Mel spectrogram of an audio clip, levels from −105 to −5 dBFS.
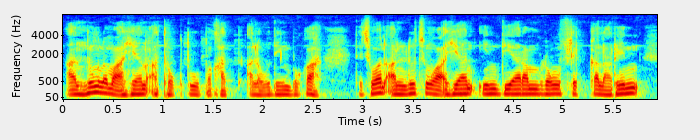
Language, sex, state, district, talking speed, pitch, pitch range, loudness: Mizo, male, Mizoram, Aizawl, 240 wpm, 120 Hz, 110-125 Hz, -16 LUFS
